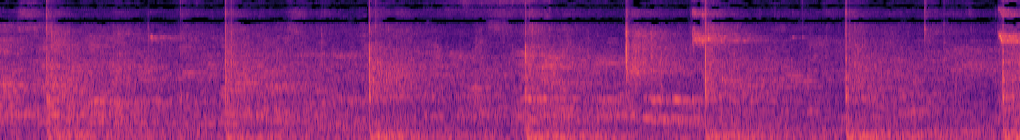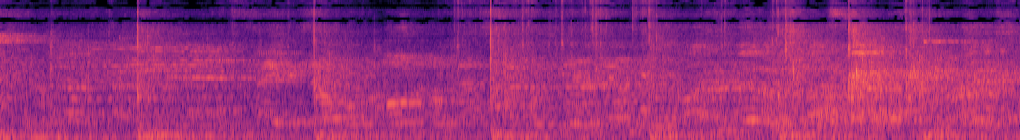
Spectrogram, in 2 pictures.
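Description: A basketball dribbled on a hardwood gym floor, its bounces landing about one and a half times a second and echoing in the hall, under spectators' chatter.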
